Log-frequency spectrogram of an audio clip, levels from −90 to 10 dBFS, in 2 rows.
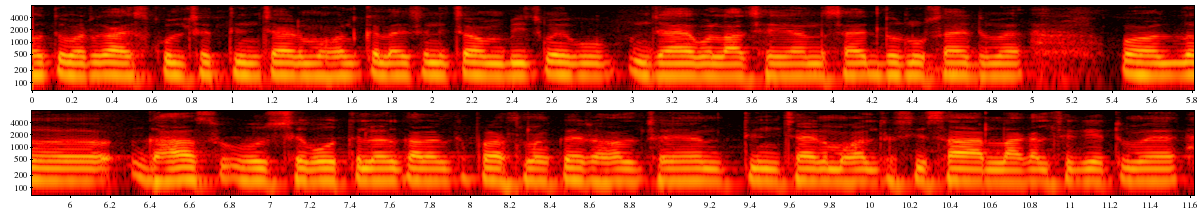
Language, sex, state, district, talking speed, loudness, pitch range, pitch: Maithili, male, Bihar, Madhepura, 215 wpm, -32 LUFS, 145-155 Hz, 150 Hz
